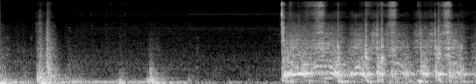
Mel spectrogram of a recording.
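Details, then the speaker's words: 1986 Ford F350 with 6.9 IDI diesel, started on ether: sluggish uneven cranking, then it catches and roars rough; slow cranking, likely weak battery, fuel delivery uncertain. "Another little dose. Cranking a little slow. It wants to live."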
